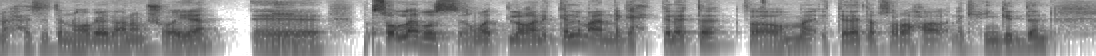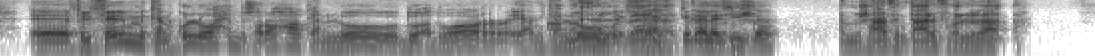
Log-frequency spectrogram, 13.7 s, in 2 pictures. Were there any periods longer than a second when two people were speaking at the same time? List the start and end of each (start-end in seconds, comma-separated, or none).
10.3-11.6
